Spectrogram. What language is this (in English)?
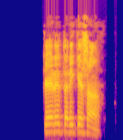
Sindhi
